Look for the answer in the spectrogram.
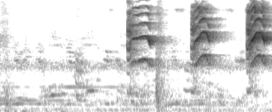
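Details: A talking pet Indian ringneck parrot gives three bright, harsh, speech-like phrases about a second apart over a low murmuring background.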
